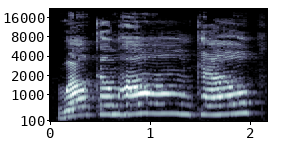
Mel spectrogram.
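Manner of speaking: friends' welcome. Acted. Narwhal friends greeting Kelp back home, high and slow. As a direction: draw it out like a happy welcome.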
